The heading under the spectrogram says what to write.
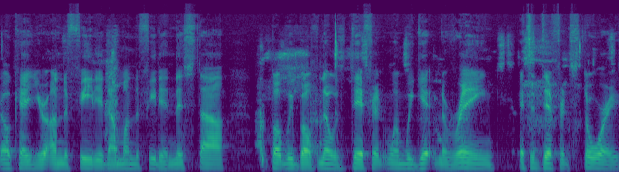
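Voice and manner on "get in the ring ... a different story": ordinary talk, nothing marked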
